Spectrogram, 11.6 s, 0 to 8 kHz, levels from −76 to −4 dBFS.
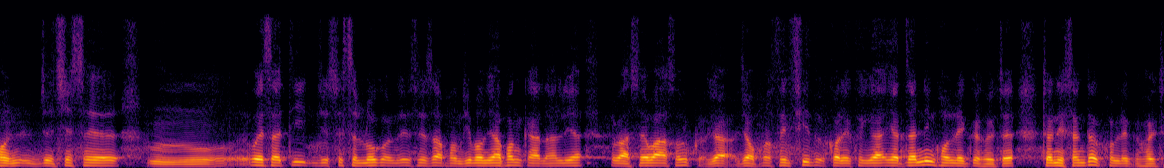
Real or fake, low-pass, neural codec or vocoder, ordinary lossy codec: fake; 7.2 kHz; codec, 16 kHz in and 24 kHz out, 0.9 kbps, LongCat-Audio-Codec, fine tuned four codebook decoder; none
